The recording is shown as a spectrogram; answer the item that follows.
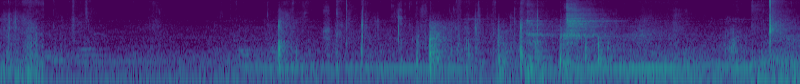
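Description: Scattered footsteps and small clicks and taps on a concrete floor, starting a couple of seconds in, over a faint steady hum.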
